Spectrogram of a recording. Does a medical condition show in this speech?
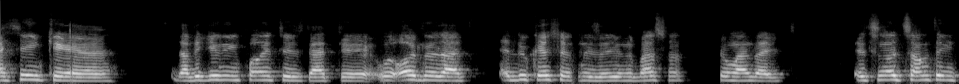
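Yes: cerebral palsy.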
